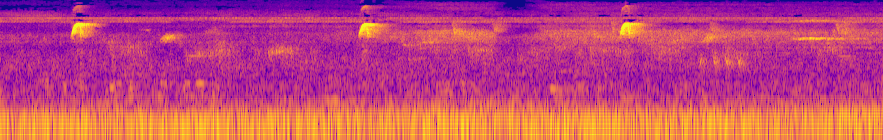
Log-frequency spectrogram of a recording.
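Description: Outdoor forest ambience: a bird gives short, sharp, high chirps three times, a few seconds apart, with a few fainter calls between. A steady high-pitched whine runs underneath.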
